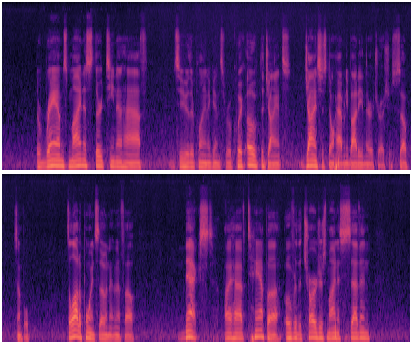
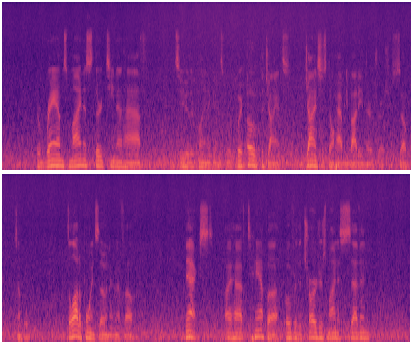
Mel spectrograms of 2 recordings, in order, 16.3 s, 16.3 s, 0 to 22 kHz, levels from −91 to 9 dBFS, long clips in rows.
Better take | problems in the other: first | hiss; loud; throughout; 7 dB below the speech; faint in the first

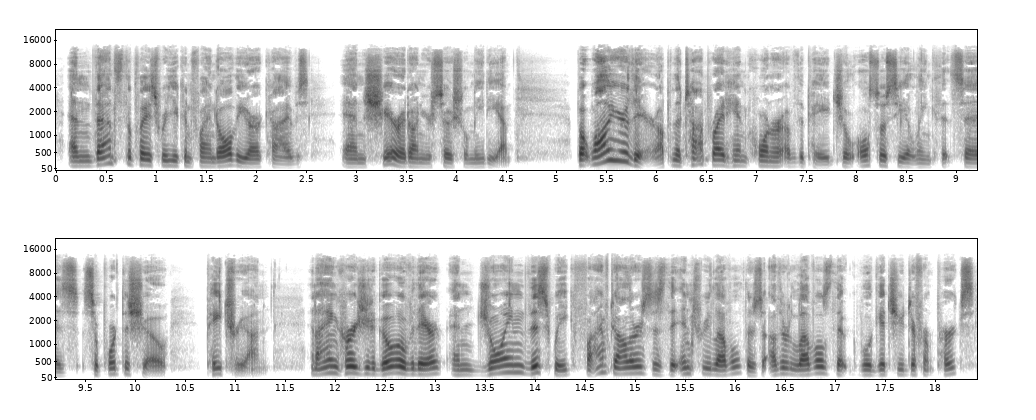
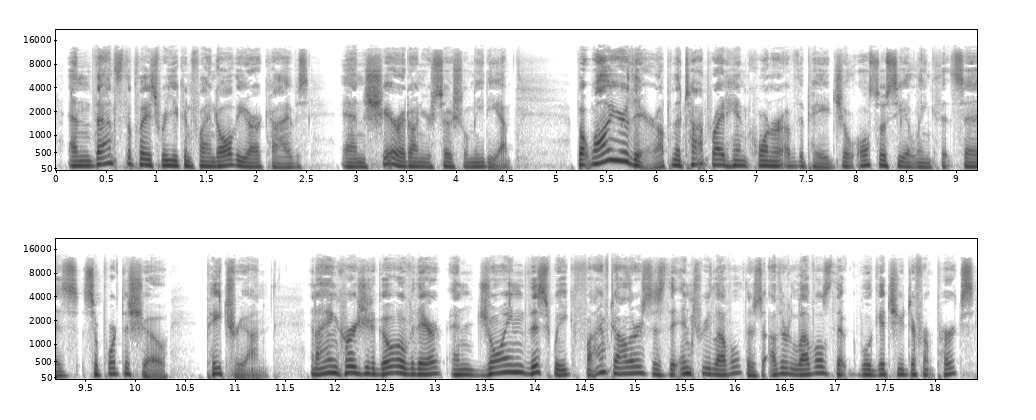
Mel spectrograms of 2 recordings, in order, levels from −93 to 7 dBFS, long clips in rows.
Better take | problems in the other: second | thin; very; fading below 350 Hz

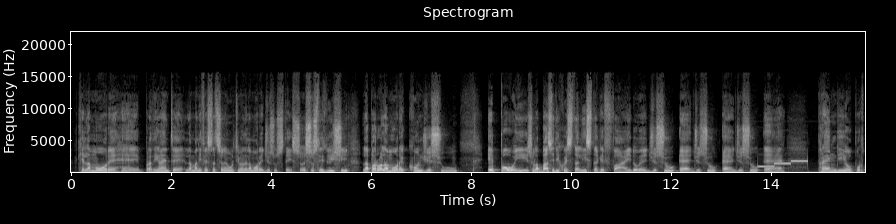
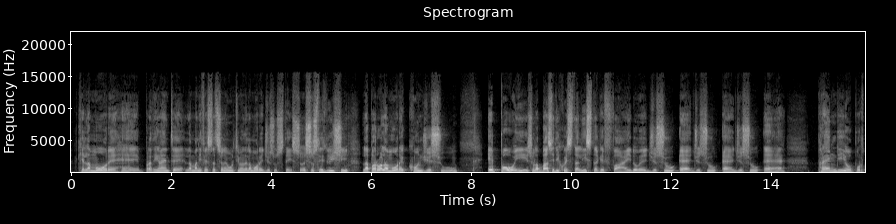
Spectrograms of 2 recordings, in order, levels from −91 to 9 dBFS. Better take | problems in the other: second | phone ringing; noticeable; from 14 to 15 s; peak 3 dB below the speech

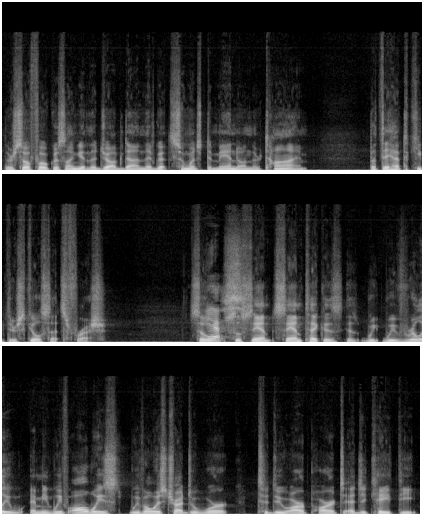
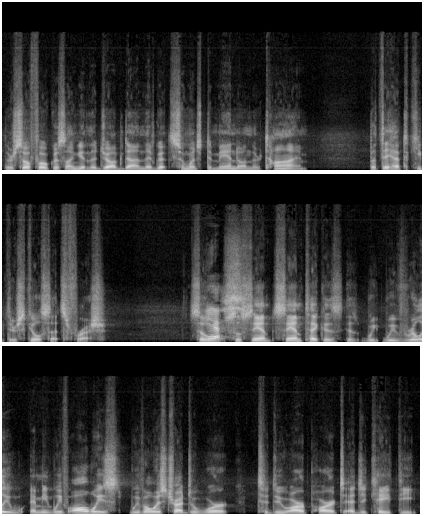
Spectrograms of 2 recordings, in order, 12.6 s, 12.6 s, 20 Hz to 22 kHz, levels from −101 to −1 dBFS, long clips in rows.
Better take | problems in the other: first | thin; very; fading below 550 Hz

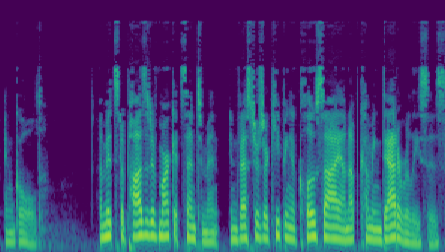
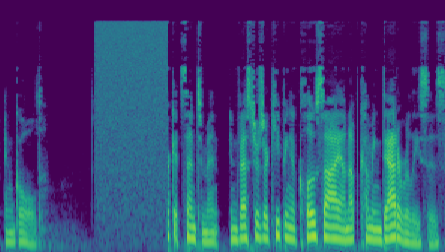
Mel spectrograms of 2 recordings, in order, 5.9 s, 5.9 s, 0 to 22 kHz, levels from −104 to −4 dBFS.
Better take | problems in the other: first | audio cutting out; filled with static; at 1.5 s for 1 s

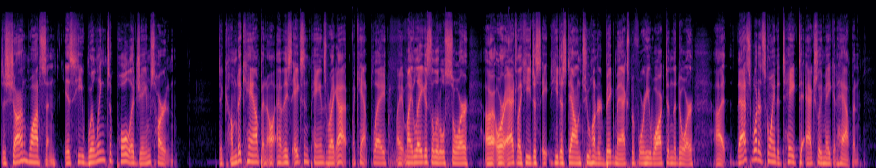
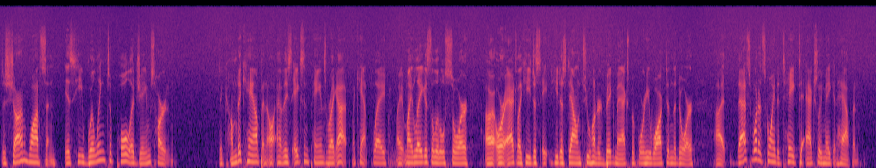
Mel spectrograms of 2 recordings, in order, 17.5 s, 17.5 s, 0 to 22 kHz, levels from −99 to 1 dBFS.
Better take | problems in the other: first | hiss; noticeable; throughout; 15 dB below the speech

